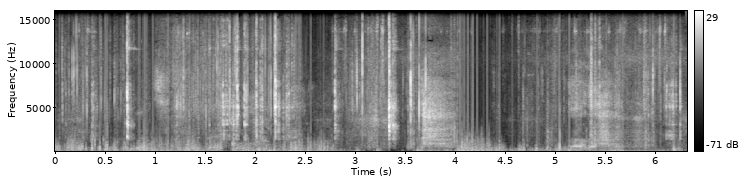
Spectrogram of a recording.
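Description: Footsteps crunch and scrape on loose stones.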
